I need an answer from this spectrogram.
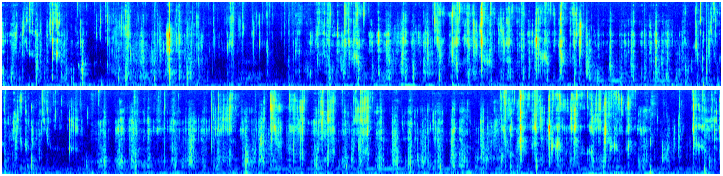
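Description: Close-miked biting, crunching and chewing of fire noodle wraps (spicy buldak noodle wraps): a steady run of crisp crunches, with a few sharp, loud bites about three and eleven seconds in.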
